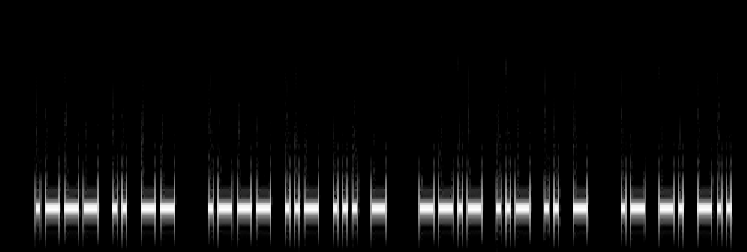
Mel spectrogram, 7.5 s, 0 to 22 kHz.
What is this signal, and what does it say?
Morse code, heard as a keyed tone, about 25 wpm, 700 Hz. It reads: JIM JUST QUIT AND
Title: Pangram Challenge v2 - 25wpm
